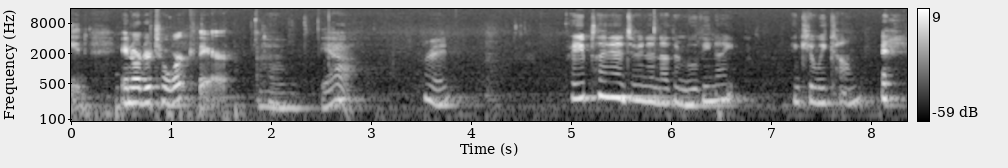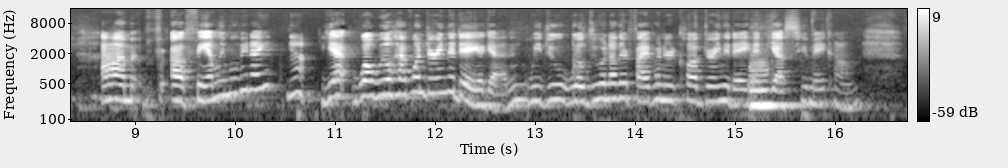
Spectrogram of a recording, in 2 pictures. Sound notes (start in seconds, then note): 8.4 giggles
